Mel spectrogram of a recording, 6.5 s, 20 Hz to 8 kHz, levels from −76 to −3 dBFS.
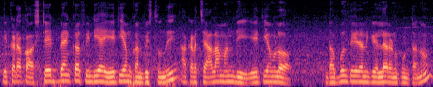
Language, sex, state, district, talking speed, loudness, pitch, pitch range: Telugu, male, Andhra Pradesh, Visakhapatnam, 185 wpm, -19 LUFS, 140 Hz, 135-150 Hz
